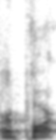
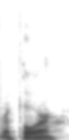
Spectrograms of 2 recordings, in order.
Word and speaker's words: rapport: Should have built report with me first." They don't even pronounce it right. They say report, right? Not rapport.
